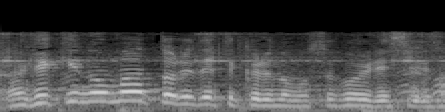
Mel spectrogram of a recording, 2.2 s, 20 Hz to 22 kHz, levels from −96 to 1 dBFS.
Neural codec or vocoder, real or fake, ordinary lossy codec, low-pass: none; real; none; none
